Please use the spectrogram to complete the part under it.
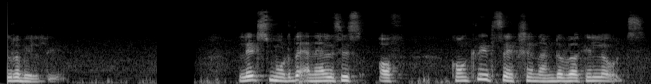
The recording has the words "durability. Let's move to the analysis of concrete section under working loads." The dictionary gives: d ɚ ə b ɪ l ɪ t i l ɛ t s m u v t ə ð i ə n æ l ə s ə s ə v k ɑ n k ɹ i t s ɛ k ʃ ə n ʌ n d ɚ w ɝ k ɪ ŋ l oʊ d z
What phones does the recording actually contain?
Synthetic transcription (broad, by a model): d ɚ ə b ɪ l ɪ t i l ɛ t s m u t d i ə n æ l ə s ə s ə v k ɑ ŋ k ɹ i t s ɛ k ʃ ə n ʌ n d ɚ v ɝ k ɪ ŋ l oʊ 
